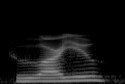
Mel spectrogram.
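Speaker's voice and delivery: very feeble, faint, soft voice. Retelling the Bible story, the speaker voices Saul answering the loud voice, imitating Saul's feeble voice. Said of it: "very feeble voice".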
